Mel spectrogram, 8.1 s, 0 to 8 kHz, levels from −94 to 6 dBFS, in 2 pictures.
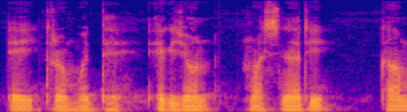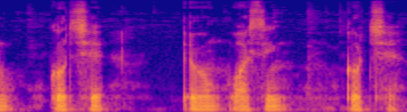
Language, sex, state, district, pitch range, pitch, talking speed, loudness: Bengali, male, West Bengal, Paschim Medinipur, 85-95 Hz, 85 Hz, 80 wpm, -20 LUFS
